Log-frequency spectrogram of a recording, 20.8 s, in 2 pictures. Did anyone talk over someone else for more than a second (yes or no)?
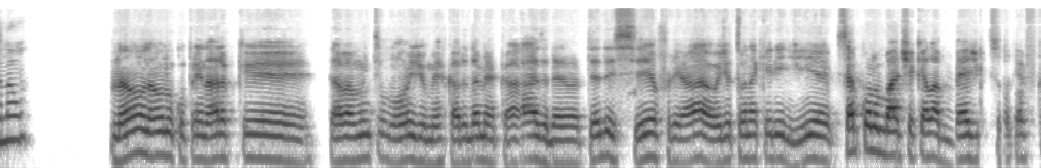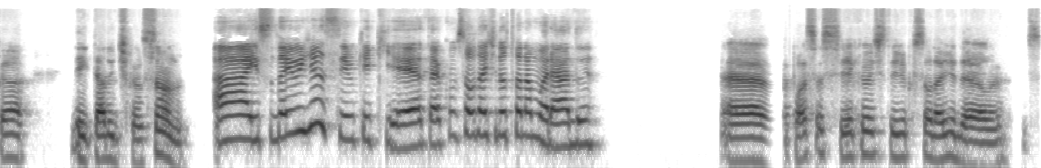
no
